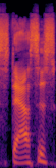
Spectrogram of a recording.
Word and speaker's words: stasis: someone on set was like, we're going to pronounce this stasis, guys, just so you know.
